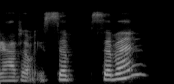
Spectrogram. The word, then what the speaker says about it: Siobhan: with partner and co-owner, I'm not going to pronounce this correctly. You're going to have to tell me. Siobhan. Siobhan.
